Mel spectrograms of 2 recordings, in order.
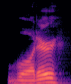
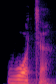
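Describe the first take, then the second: First: American "Water" with a tapped t and final r; American accent. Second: British "water" with a clear hard t and no final r; British-accented "water", ending in "ah". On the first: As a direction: say "Water" the American way, like WAH-der. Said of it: "o sotaque americano é mais parecido com isso". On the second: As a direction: say "water" the British way, like WOH-tah. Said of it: "Já o inglês britânico é falado". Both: Shown as a demonstration.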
